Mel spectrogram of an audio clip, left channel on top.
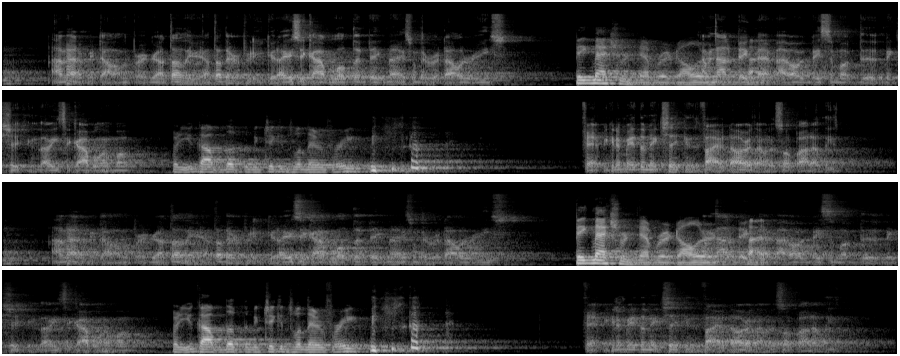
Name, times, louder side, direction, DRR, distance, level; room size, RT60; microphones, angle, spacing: voice 1, 0.5-5.0 7.0-10.2 14.8-17.3, left 3 dB, 90° left, 7 dB, 1.2 m, -30 dB
voice 2, 5.7-7.6 10.7-13.2, right 3 dB, 35° right, 10 dB, 0.6 m, -23 dB
21.0 x 8.8 x 5.1 m, 2.2 s
head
